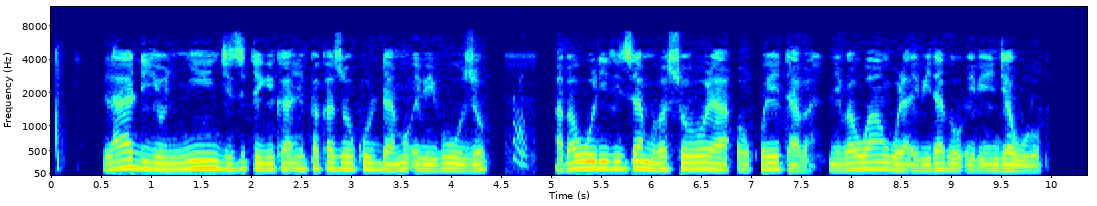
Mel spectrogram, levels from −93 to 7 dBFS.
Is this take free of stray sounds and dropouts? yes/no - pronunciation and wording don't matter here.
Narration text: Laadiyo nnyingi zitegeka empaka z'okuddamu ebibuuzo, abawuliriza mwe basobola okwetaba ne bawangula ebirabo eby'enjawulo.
no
